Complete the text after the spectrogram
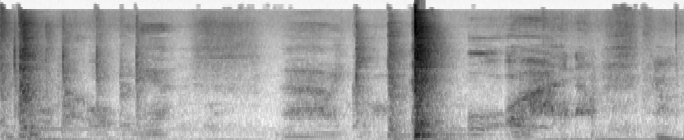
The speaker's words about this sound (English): Oh, nice, and have a sniff of that. That was me sniffing for you, because you can't sniff, because you're only listening.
